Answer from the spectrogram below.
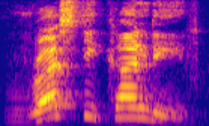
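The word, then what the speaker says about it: Rusty Cundieff: say his last name again rusty what kandi rusty cundy beautiful picture i i i give i give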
